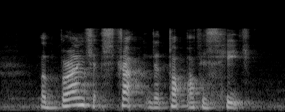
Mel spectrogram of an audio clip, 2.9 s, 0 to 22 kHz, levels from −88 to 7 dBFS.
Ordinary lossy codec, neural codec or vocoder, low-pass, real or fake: none; codec, 16 kHz, 16 kbps, FreqCodec, smaller model; none; fake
